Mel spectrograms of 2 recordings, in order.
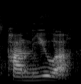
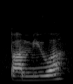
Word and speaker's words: Pamua: So I think it's Pamua. Pamua is how you pronounce it.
